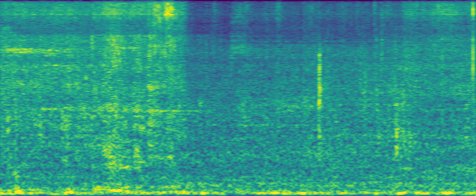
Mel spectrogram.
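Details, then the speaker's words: Toyota Tacoma after off-road impact bent a part into driveshaft contact causing screeching; part banged back for clearance, now driving with a steady low drivetrain rumble and no screech or scraping. "so as expected the problem was actually resolved that was it so uh we are good to go"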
